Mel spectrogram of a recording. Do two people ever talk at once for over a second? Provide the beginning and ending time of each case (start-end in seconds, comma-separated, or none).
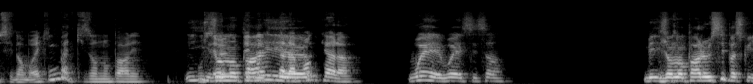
2.0-3.2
